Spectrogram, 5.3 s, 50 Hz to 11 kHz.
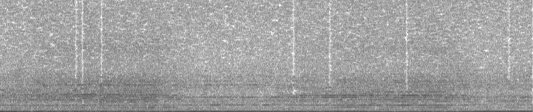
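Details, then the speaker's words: Chevy 3400 engine running with a power steering pump whine, faint higher tones over a steady low drone; the owner suspects low fluid and says the pump may need replacing if topping up doesn't help, and a water pump also needs doing. "The noise you heard was from the power steering pump, which is right here is where you fill it up at."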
